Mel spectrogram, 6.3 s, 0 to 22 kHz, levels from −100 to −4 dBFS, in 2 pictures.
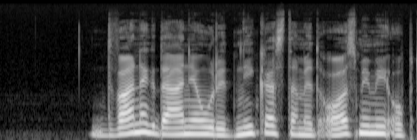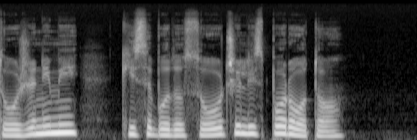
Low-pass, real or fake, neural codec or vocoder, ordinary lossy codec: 19.8 kHz; real; none; none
